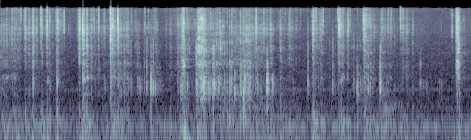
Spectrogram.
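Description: A utility knife blade scrapes and shaves crisp flakes off a solid, hand-sized bar of dried red soap held in the hand. Dense, dry crackling and crinkling scrapes come in quick bursts, with bright, sharp edges over a low rumble.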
